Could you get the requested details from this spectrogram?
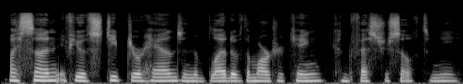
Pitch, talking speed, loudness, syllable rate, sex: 160 Hz, 245 wpm, -21 LUFS, 5.2 syllables/s, female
